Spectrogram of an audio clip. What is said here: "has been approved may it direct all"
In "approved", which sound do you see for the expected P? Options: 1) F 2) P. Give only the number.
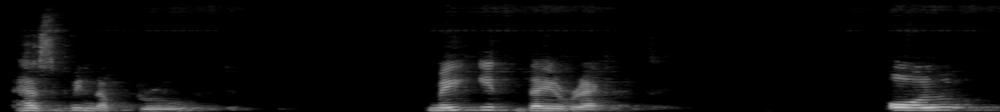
2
